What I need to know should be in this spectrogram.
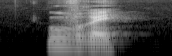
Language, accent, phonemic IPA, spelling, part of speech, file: French, France, /u.vʁe/, ouvré, verb / adjective, LL-Q150 (fra)-ouvré.wav
- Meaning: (verb) past participle of ouvrer; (adjective) working, work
